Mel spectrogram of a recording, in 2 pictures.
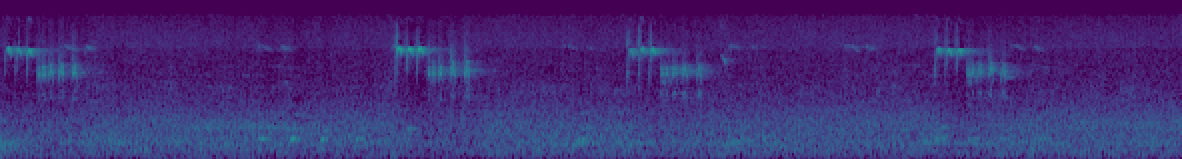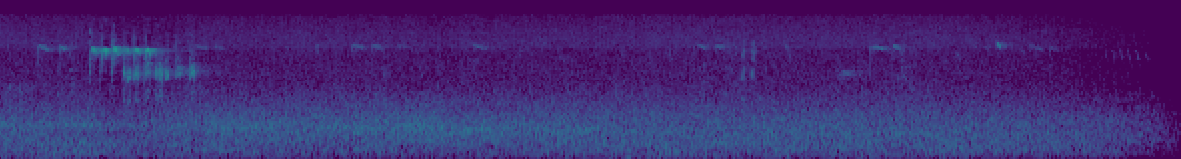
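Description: A bird calling five times, every three to four seconds, each a short, high call stepping from a higher note down to a lower one, over a steady hiss of outdoor ambience. The sound fades out at the very end.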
